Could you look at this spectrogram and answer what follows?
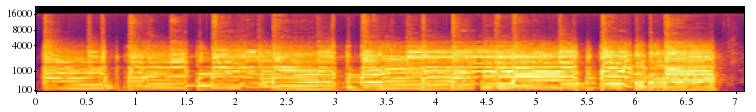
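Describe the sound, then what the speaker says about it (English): Electric guitar played through a Route 66 overdrive pedal, producing a thick, growly distorted tone with sustained chords and short breaks, loud and continuous for about seven seconds before cutting off. "Good growly kind of a distortion. It's a great pedal, Route 66."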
